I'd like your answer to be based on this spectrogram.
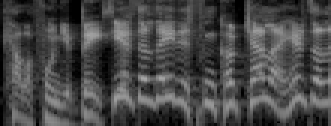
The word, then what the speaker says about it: Coachella: You went to Coachella? No. – No, it's Coachella. I like to mispronounce it like Tijuana.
